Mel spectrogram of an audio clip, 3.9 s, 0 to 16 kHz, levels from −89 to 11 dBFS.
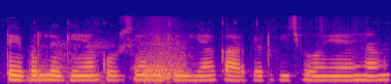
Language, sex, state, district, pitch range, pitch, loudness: Hindi, female, Chandigarh, Chandigarh, 185-195 Hz, 190 Hz, -19 LUFS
